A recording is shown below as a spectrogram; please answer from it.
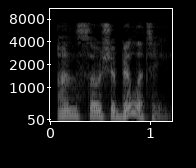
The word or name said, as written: unsociability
